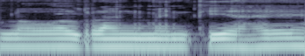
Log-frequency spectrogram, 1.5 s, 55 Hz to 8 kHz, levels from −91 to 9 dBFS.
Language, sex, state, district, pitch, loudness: Chhattisgarhi, male, Chhattisgarh, Raigarh, 130 Hz, -13 LUFS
